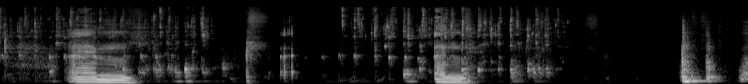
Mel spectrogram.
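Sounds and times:
Monsirol Grand Cru wine from Romandie pouring into glasses: 0.0 - 2.4, 3.2 - 5.8
speech: 0.5 - 2.0, 4.4 - 4.8.

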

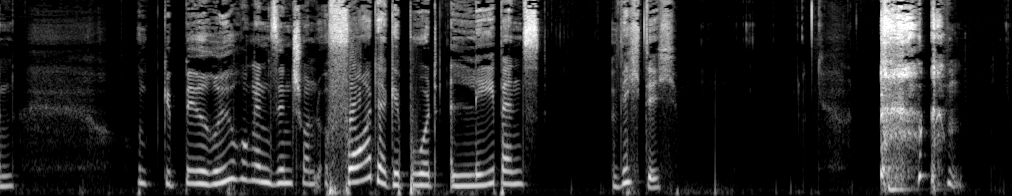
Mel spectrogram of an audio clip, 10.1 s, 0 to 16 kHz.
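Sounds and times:
speech: 0.0 - 0.5, 1.4 - 5.5, 6.1 - 6.8, 8.8 - 9.7
person coughing: 8.8 - 9.7.

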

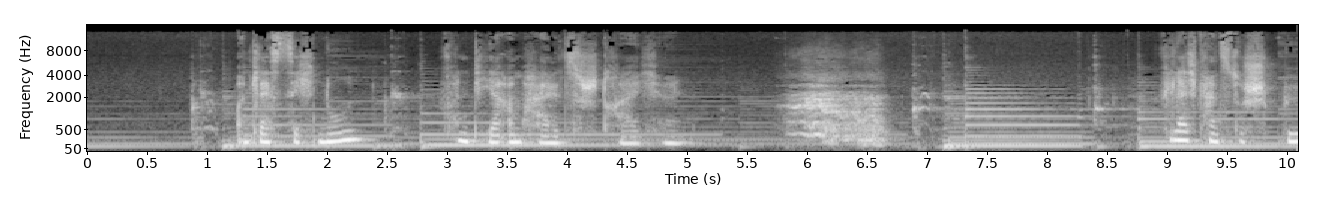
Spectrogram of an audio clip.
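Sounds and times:
speech: 1.2 - 2.4, 3.0 - 5.1, 9.0 - 10.0
horse huffing: 5.8 - 6.8
horse whinnying: 5.8 - 7.0.

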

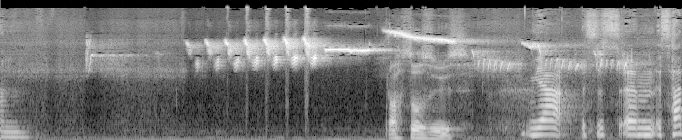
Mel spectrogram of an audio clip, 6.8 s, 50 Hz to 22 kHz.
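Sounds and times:
speech: 0.0 - 0.4, 3.8 - 6.8
quiet low hum: 0.0 - 6.8
yellowhammer song played as a recording: 0.9 - 6.8.

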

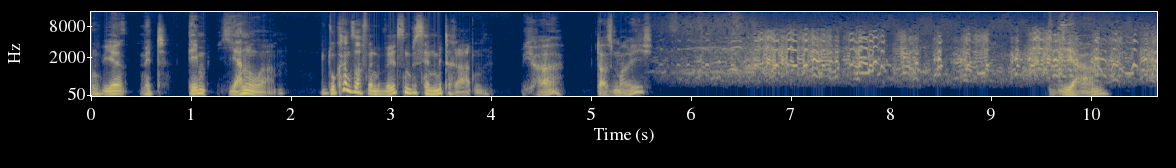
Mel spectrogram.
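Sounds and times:
speech: 0.0 - 5.8, 9.6 - 10.3
flock of geese honking: 5.6 - 10.6.

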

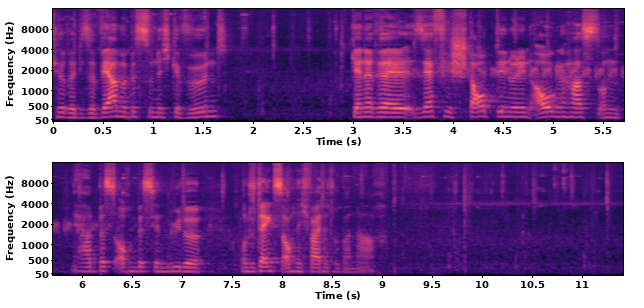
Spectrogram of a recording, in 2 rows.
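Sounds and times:
speech: 0.0 - 2.0, 3.0 - 9.2
steady hiss: 0.0 - 10.2
horses' hooves clip-clopping through hot, dusty country: 0.6 - 3.8, 7.4 - 11.3.

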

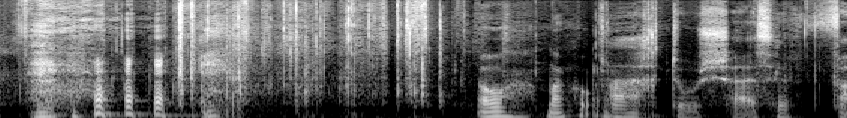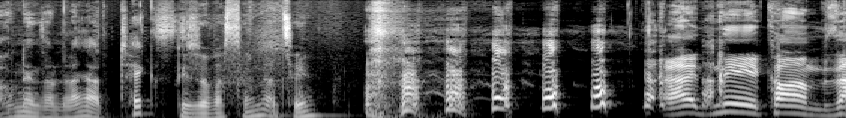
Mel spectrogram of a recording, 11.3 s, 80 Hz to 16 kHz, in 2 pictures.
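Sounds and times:
paper envelope being torn open: 0.0 - 3.3
laughter: 0.2 - 1.7, 8.1 - 10.9
speech: 0.6 - 1.7, 3.2 - 9.4, 10.1 - 11.2.

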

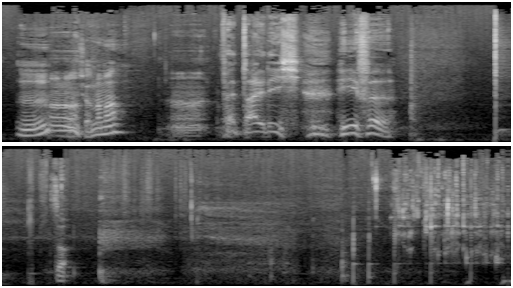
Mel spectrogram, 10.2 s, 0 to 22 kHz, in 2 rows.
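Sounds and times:
speech: 0.2 - 4.2, 5.6 - 5.9
drink poured into a glass: 8.9 - 10.1.

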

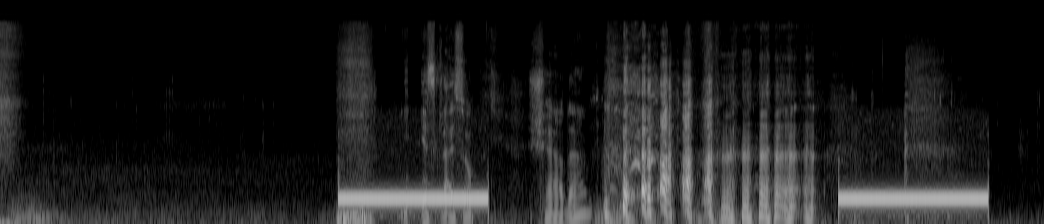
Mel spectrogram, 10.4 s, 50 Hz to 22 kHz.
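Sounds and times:
electronic telephone ringback tone: 3.4 - 4.9, 8.4 - 9.9
speech: 4.2 - 8.3
laughter: 6.0 - 8.3.

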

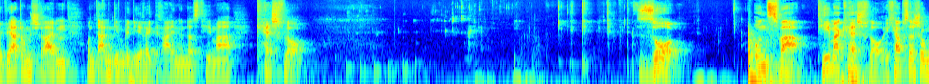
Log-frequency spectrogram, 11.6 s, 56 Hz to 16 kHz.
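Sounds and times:
speech: 0.0 - 3.9, 8.0 - 8.6, 9.4 - 11.6
person sipping water: 4.0 - 9.3
swallowing clicks: 6.4 - 8.0.

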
